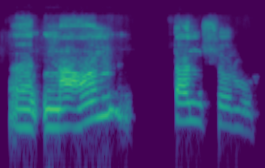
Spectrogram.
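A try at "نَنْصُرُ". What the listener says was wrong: नहीं ये तंसुरू नहीं है, ये नंसुरू है। ये नून को हमने पढ़ा था ना, जैसे नाबुदू,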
